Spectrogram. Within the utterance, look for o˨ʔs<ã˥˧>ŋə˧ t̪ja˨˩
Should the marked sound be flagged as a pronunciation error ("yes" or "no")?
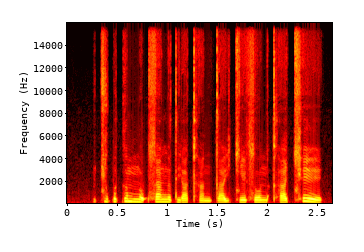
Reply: yes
